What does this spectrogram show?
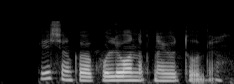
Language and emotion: Russian, neutral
